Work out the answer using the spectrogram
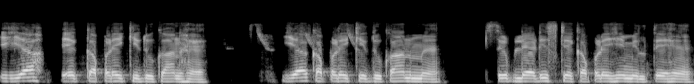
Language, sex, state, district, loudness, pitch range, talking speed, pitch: Hindi, male, Bihar, Jamui, -12 LUFS, 135-145 Hz, 165 wpm, 140 Hz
